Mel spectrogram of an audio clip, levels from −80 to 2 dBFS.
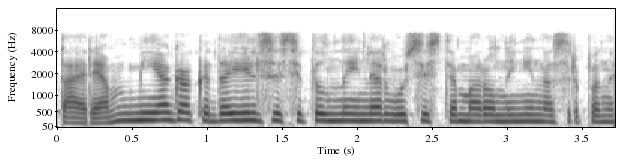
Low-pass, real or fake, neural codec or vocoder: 7.2 kHz; fake; codec, 16 kHz, 4.8 kbps, FACodec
